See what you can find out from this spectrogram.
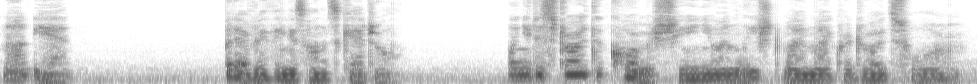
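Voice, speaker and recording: An actor voicing a cold, contemptuous artificial intelligence in a video game, speaking in a haughty, precise and formal manner with quiet menace. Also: mid-range voice, moderate pace, natural voice. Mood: coldly menacing.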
